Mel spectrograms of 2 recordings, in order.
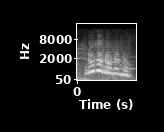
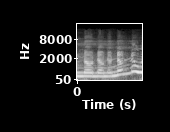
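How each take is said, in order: First: It is said in a high falsetto voice. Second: It is said in a normal voice.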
